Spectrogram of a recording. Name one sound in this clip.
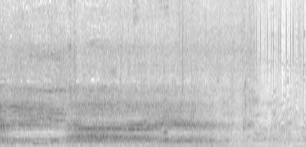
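A crowd of people sings a hymn together outdoors.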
